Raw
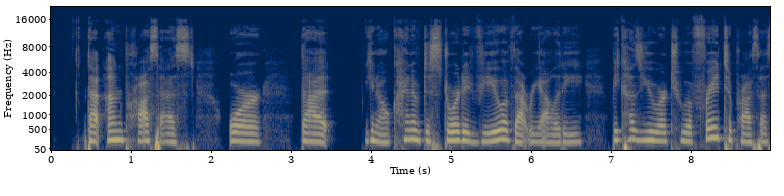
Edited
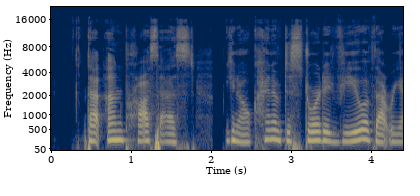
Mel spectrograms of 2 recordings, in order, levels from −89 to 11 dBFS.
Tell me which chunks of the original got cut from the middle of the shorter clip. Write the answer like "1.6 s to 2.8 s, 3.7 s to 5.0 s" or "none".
2.0 s to 3.7 s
